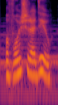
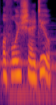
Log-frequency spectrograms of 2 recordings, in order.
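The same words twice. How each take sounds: The two takes are said the same way.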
